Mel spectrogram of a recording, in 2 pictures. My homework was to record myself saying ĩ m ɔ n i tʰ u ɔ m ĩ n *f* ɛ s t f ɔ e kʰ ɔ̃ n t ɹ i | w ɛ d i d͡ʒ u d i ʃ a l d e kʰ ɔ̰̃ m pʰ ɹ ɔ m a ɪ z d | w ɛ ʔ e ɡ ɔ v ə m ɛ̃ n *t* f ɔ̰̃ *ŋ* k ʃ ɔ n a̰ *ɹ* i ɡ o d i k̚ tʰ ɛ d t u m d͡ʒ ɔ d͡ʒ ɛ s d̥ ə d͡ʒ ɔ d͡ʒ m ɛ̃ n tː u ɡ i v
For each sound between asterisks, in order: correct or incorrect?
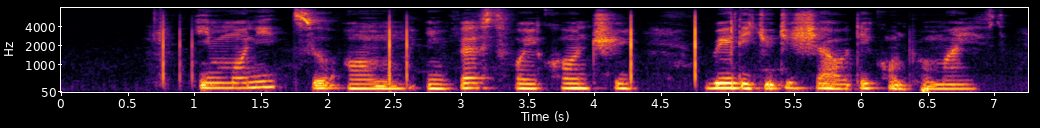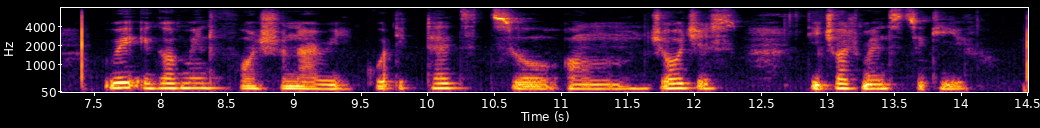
incorrect, correct, correct, correct

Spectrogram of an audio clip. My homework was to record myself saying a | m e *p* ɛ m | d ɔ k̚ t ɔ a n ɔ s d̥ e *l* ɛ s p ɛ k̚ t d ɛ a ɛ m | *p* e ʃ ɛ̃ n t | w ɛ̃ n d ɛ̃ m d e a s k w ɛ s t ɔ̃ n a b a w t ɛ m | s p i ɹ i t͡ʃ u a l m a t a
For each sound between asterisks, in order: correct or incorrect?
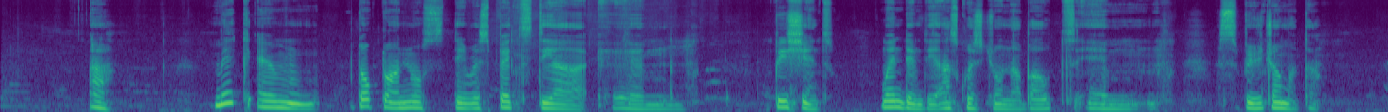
incorrect, incorrect, correct

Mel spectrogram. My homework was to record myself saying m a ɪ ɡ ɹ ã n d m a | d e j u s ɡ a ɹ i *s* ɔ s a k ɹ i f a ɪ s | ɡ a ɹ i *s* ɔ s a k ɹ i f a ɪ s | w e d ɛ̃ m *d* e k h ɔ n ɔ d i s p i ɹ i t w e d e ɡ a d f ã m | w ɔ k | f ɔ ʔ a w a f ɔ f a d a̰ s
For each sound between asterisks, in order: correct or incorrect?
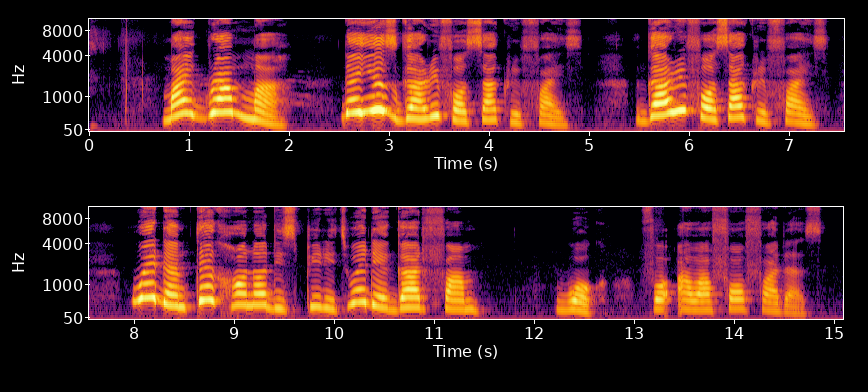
incorrect, incorrect, incorrect

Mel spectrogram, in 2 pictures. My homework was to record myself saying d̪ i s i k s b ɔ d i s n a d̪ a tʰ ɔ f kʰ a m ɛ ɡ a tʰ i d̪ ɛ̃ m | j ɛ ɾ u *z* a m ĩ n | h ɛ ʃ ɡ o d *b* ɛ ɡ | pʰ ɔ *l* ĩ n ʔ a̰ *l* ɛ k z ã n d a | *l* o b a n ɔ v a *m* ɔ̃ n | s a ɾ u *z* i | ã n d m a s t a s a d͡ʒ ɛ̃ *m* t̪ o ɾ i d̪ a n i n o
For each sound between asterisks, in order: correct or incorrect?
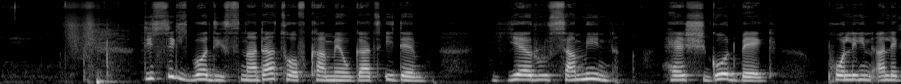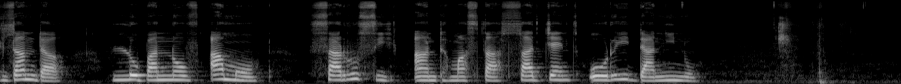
incorrect, correct, correct, correct, correct, correct, incorrect, incorrect

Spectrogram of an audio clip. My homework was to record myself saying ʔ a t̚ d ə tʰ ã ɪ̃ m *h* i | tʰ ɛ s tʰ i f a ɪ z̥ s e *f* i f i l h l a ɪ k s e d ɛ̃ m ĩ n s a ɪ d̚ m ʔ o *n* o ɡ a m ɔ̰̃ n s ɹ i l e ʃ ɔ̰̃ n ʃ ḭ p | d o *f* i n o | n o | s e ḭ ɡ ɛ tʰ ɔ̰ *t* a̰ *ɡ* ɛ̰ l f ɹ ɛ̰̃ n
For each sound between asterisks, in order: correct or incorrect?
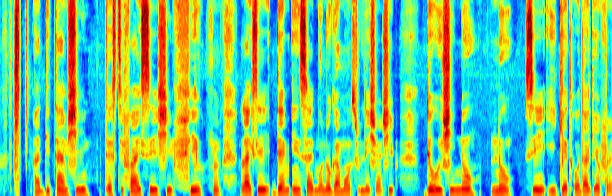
incorrect, incorrect, correct, incorrect, incorrect, correct

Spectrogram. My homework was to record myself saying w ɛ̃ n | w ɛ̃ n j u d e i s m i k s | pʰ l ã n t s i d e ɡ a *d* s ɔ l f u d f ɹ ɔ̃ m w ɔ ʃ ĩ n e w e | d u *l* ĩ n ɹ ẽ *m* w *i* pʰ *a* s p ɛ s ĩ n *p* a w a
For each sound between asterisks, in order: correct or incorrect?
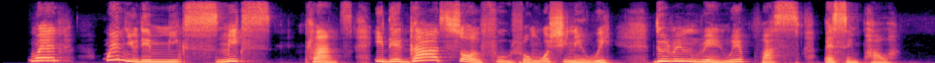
correct, incorrect, incorrect, incorrect, correct, incorrect

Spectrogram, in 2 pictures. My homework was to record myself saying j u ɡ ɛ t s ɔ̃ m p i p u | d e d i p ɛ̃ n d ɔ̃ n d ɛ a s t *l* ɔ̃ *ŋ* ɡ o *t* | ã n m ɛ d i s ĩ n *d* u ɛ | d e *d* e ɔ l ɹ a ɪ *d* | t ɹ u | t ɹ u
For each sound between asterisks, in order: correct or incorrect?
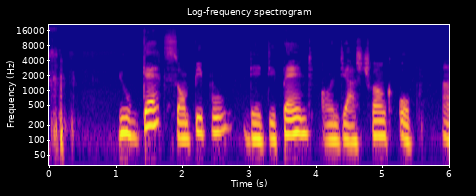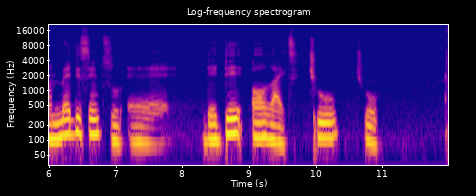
incorrect, correct, incorrect, incorrect, correct, incorrect

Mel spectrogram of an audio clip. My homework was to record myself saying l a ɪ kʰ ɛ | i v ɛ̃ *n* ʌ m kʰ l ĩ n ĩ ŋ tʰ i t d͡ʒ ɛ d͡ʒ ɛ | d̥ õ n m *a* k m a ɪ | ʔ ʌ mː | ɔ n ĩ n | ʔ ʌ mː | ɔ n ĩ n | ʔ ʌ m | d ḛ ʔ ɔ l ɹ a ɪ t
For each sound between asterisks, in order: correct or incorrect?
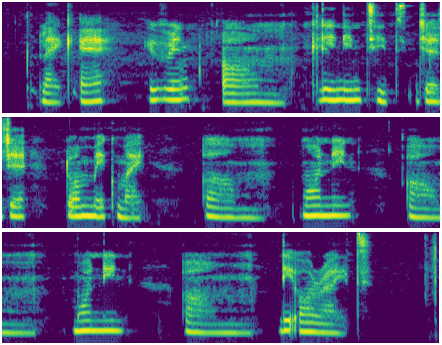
correct, incorrect

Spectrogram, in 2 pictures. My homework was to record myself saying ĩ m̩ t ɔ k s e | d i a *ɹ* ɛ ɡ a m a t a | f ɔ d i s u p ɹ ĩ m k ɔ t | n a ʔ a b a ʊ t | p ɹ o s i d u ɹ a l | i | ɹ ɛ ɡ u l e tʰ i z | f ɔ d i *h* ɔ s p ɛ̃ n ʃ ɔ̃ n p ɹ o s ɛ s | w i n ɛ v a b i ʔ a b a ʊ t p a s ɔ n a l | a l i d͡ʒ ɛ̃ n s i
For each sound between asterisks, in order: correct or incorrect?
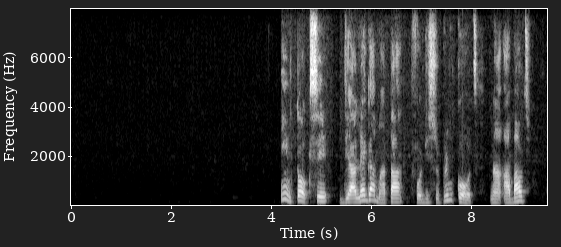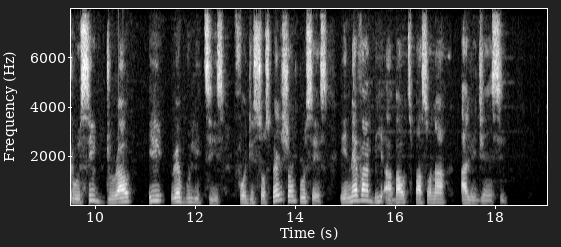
incorrect, incorrect

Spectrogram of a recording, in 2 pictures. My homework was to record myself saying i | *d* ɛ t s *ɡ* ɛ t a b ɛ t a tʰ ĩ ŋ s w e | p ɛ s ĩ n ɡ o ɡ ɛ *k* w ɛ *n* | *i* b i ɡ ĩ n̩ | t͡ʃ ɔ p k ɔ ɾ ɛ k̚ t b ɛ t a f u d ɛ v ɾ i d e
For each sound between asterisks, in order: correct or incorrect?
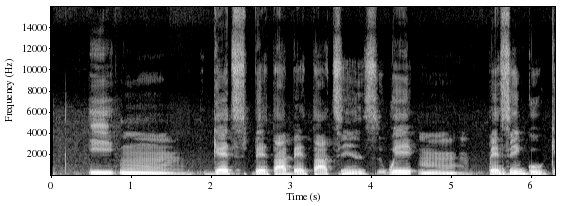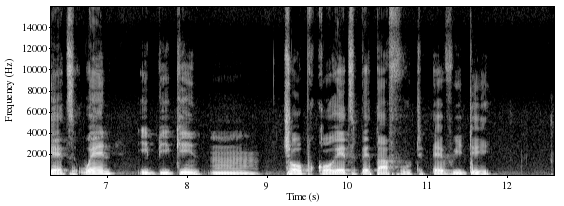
incorrect, incorrect, incorrect, correct, correct

